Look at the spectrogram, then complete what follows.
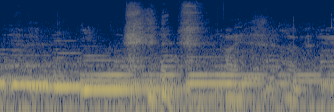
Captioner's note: chuckles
